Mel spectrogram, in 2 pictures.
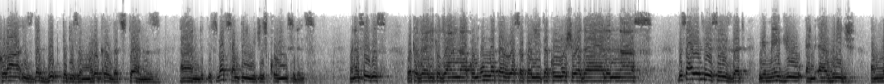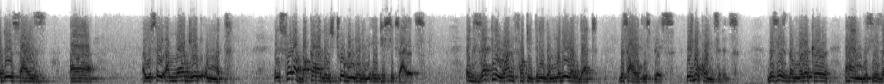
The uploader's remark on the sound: Jumuah lecture at May Street Masjid 20 Jan 2023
